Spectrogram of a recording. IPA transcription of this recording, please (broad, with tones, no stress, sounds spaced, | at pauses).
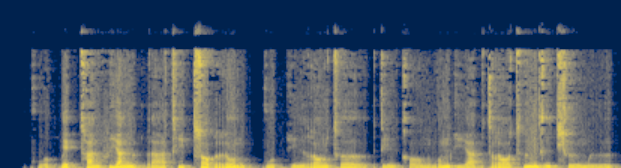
kʰ w o˨˩ k̚ l e˦˥ k̚ tʰ a˧ n f i˥˩ a̯ ŋ ɯ˦˥ k̚ r aː˩˦ tʰ i˥˩ t̚ s ɔ˥˩ ʔ r o˥˩ m | k w u˦˥ k̚ h i˩˦ n r ɔː˥˩ ŋ tʰ ɤː˥˩ | t i˨˩ n kʰ ɔː˩˦ m b o˦˥ m k i˧ a̯ | t r ɔː˧ tʰ ɯ˦˥ ŋ d ɯ˩˦ ŋ t͡ɕʰ ɯː˧ m ɯː˩˦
